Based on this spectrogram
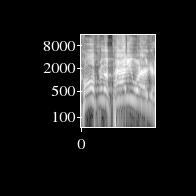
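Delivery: loud, high-pitched calling voice.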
